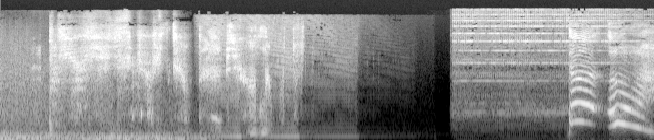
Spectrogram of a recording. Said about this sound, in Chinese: 闹钟好吵哦！ 丁丁睡眼惺忪，他怎么也起不了床。他转过身，按掉闹钟，抱着枕头又回到了梦乡。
